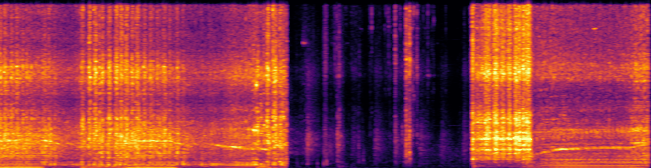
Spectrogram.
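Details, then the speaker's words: Maruti Omni after fixing a spark plug cable problem: starts on first crank, revs up and settles into an even beat with no misses; normal running. "देख सकते गाड़ी start हो चुका है एक self में गाड़ी start है"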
